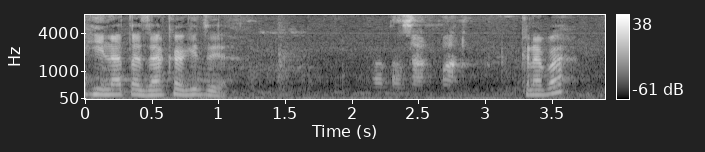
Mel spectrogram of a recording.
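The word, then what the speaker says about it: 日向坂: Bacanya Hinata Zaka gitu ya?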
